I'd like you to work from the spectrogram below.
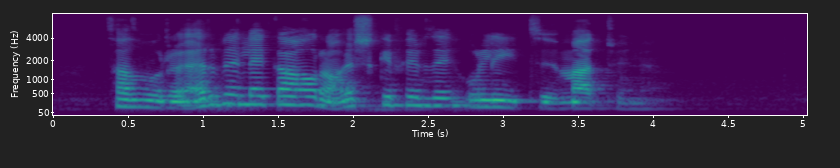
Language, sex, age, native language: Icelandic, female, 60-69, Icelandic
